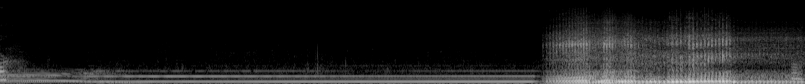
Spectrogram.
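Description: A sustained musical drone that slides down in pitch in its first second, then holds steady. About five and a half seconds in, it gives way suddenly to the louder, rough sound of a four-wheeler (ATV) engine running.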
